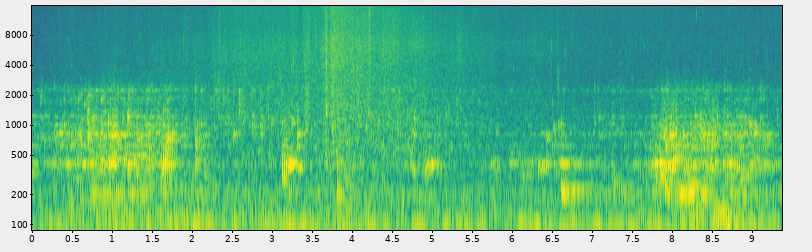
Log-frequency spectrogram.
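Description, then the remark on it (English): Seawater gurgles and sloshes through the submerged pipes of a wave organ on San Francisco Bay, pipes up to 15 feet long that vent through stone, a continuous low, hollow rumble with surging swells rising and falling as water rushes in and out, fairly loud, with no voices. “The sounds are produced by the swell of water rushing in and out of the pipes, vibrating and resonating”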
